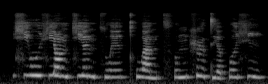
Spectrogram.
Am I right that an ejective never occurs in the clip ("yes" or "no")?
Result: yes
